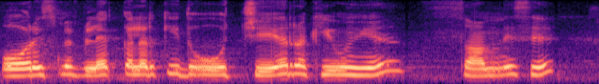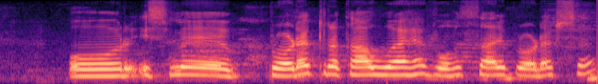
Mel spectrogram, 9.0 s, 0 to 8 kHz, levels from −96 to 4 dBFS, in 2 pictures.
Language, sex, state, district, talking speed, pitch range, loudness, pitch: Hindi, male, Bihar, Bhagalpur, 145 wpm, 210-245 Hz, -12 LUFS, 230 Hz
